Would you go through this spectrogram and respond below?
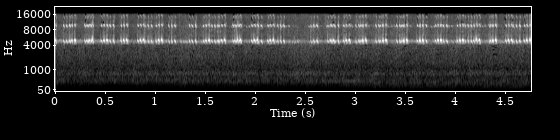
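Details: Grasshoppers in a flowery meadow give a high, shrill buzzing, pulsed in quick bursts about five times per second, with a fainter overtone above; no other clear sounds.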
